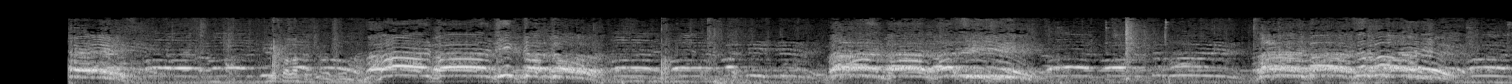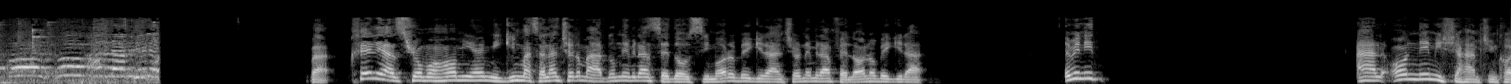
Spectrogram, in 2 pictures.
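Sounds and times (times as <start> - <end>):
crowd of protesters chanting: 0.7 - 16.7
speech: 2.8 - 4.5, 18.2 - 24.5, 25.8 - 26.2, 28.7 - 30.2.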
